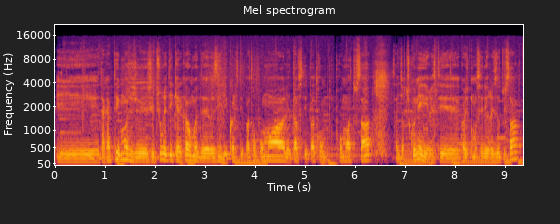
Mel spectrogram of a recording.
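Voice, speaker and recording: Male guest, casual storytelling, mid pitch, lots of fillers and slang, music behind. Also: a little mellow. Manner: slangy, halting, many fillers. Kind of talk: casual storytelling among friends.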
